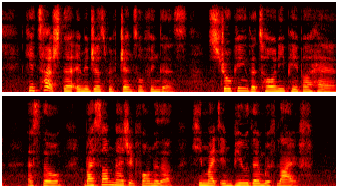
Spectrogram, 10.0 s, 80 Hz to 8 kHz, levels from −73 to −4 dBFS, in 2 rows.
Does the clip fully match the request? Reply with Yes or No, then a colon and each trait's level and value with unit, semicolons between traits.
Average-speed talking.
Yes: average, 145 wpm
